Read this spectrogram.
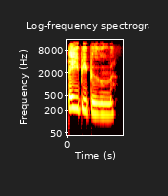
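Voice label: "baby boom", British English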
